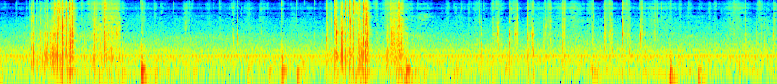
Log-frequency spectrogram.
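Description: Oracle card deck shuffled by hand: bursts of card rustling, loudest about a second in and again around seven seconds, with scattered light card taps between. A faint steady hum sits underneath.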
